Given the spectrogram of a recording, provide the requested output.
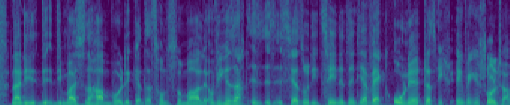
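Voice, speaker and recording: Fairly quick speech from a man, medium in pitch. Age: 50s. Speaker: podcast co-host. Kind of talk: casual chat. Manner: halting.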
